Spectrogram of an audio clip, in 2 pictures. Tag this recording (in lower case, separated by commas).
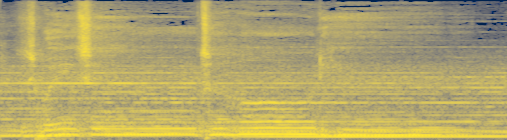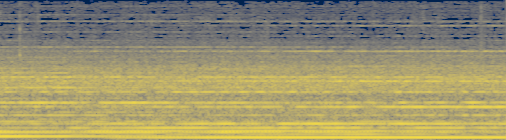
new-age music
